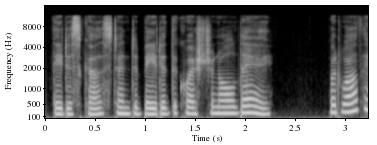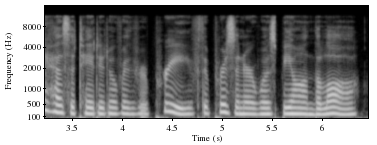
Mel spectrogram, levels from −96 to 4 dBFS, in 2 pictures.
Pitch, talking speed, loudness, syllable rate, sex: 205 Hz, 195 wpm, -18 LUFS, 6.1 syllables/s, female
